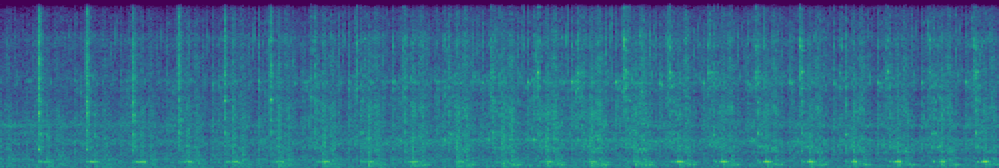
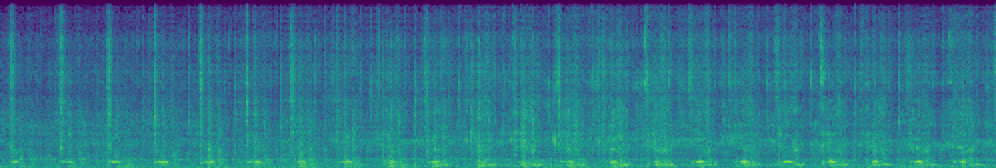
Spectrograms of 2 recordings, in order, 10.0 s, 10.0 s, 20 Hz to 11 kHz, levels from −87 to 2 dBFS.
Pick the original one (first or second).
first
